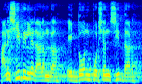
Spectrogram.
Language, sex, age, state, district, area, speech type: Goan Konkani, male, 45-60, Goa, Bardez, urban, spontaneous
